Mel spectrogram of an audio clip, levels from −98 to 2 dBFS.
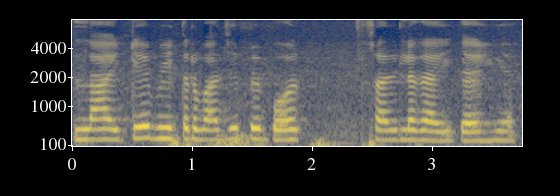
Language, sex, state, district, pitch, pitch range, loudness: Hindi, female, Jharkhand, Deoghar, 230 Hz, 220-250 Hz, -14 LUFS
